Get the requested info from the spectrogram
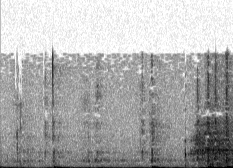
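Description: Sharp clicks and taps from a stylus writing on a pen tablet, about one every half second, over a steady low hum.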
